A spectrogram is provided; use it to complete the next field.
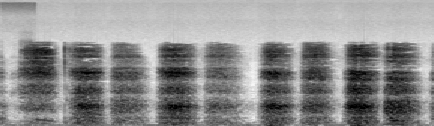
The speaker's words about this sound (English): Oh, can you hear that? He's starting to breathe heavily.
